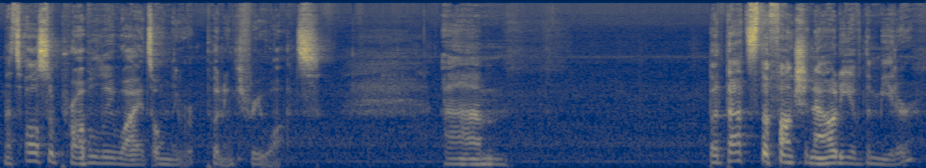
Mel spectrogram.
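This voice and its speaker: A man's voice: medium pitch, lively intonation, moderate pace, creaky, a little hiss or hum. A man presenting a hands-on gadget demonstration in a casual, unscripted way, explaining things in plain, informal words.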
